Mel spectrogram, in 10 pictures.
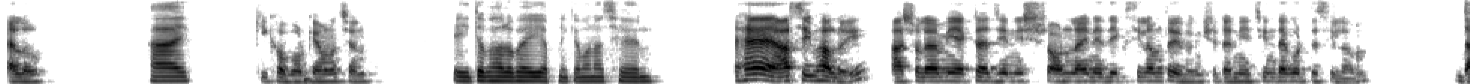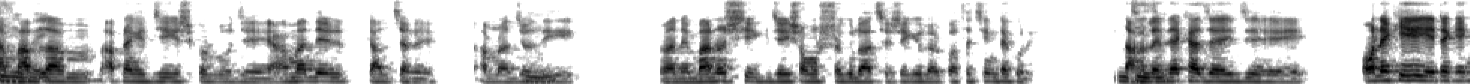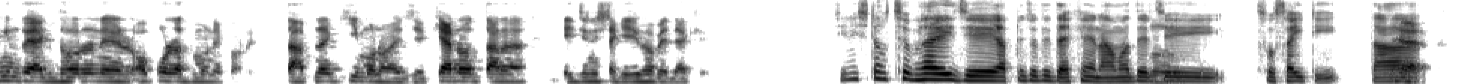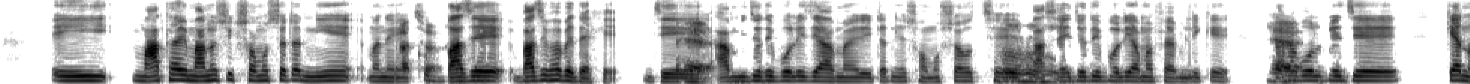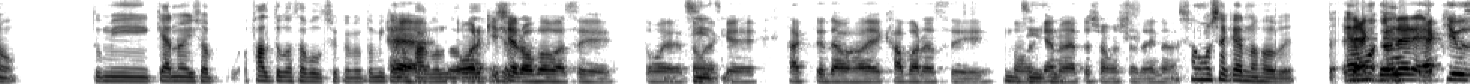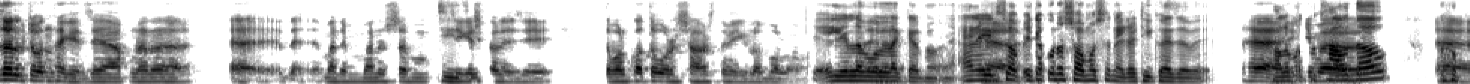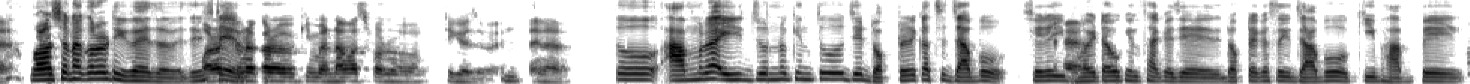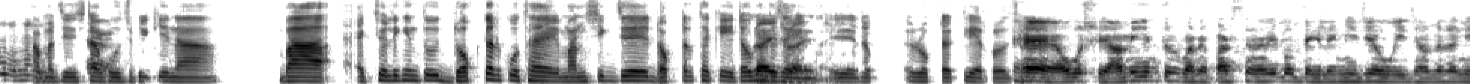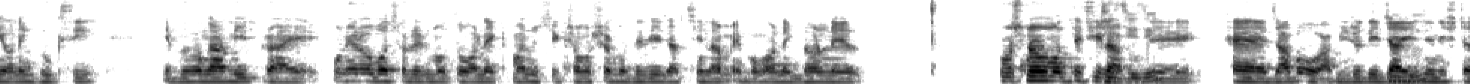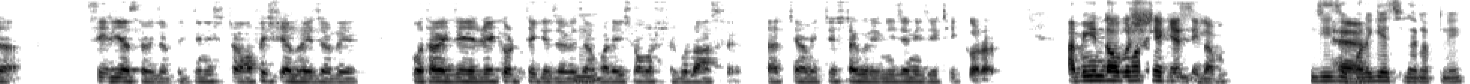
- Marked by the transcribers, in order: other background noise; in English: "accusal"; chuckle; in English: "official"; in English: "Record"
- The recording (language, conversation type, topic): Bengali, unstructured, কেন মানসিক রোগকে এখনও অনেক সময় অপরাধ বলে মনে করা হয়?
